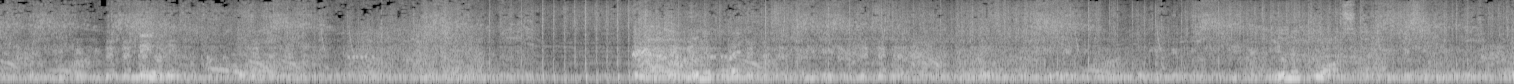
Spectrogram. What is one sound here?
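Weapons fire in a real-time strategy video game battle.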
